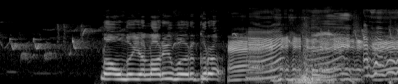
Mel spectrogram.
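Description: A cartoon man speaks in a strained, animated voice.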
